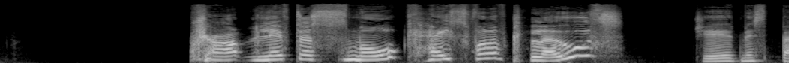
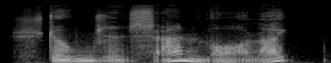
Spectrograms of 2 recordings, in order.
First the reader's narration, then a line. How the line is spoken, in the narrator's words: grumbled Tom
